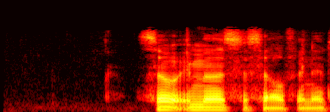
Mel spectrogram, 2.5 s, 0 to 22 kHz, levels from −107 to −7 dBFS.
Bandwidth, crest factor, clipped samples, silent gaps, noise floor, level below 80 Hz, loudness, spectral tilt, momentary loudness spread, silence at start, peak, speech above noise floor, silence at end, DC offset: 7.6 kHz; 18 dB; under 0.1%; none; -83 dBFS; -60 dBFS; -29 LUFS; -6 dB/octave; 6 LU; 1.1 s; -14 dBFS; 54 dB; 0 s; under 0.1%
